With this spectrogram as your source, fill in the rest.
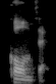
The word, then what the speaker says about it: contact: Contact. So when it is a noun, we stress the first syllable, but if it is a verb, we stress the second syllable.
